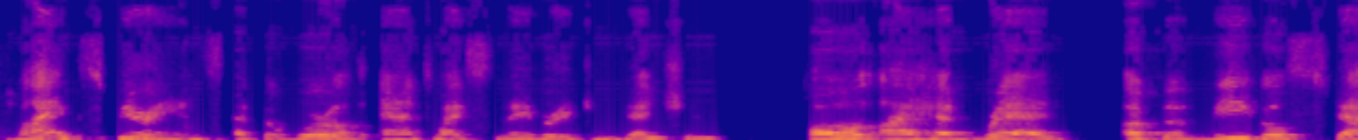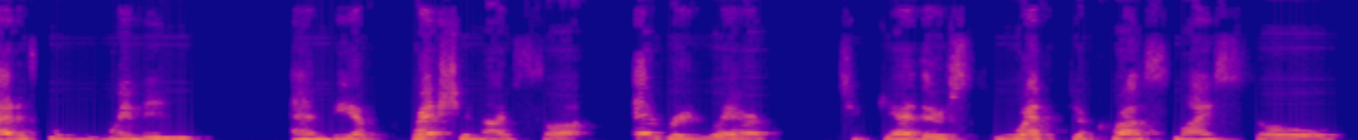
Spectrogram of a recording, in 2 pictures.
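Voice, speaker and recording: Earnest female reformer of the 1800s, woman performer, strongly husky, slightly high, formal recitation. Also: animated, unhurried, a little mellow, poor audio. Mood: earnest, resolute. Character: earnest, troubled 19th-century women's rights reformer. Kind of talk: reader's theater recitation.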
